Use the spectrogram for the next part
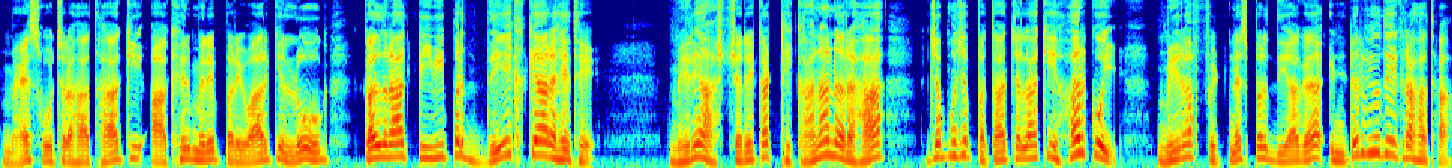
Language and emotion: Hindi, surprised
